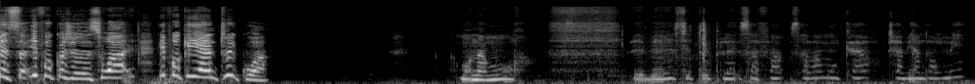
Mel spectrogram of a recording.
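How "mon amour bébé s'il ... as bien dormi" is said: very soft, tender lover's murmur; douce. Shown as a demonstration. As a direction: coo gently to a sweetheart, barely voiced. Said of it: "je sais être douce". (voix toute douce et tendre)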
